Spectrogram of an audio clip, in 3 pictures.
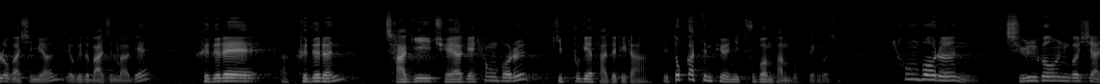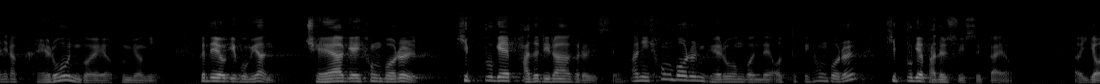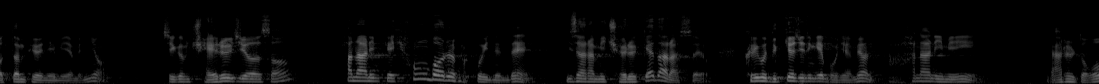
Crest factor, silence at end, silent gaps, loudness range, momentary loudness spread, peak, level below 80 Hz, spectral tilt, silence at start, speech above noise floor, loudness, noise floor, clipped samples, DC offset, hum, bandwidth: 24 dB; 0 s; none; 6 LU; 16 LU; -20 dBFS; -78 dBFS; -4 dB/octave; 0 s; 28 dB; -44 LUFS; -73 dBFS; under 0.1%; under 0.1%; none; 17 kHz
